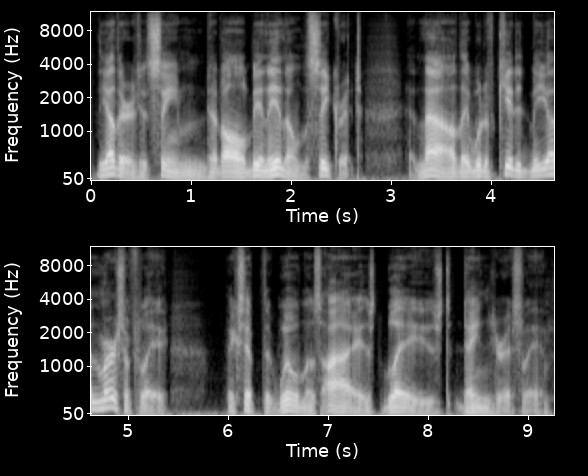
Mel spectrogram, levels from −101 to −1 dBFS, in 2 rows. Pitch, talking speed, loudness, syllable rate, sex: 95 Hz, 160 wpm, -20 LUFS, 5.0 syllables/s, male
